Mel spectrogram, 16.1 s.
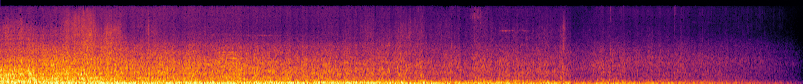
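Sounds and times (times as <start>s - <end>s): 
passenger airplane landing: 0.0s - 10.2s.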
